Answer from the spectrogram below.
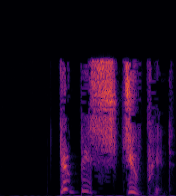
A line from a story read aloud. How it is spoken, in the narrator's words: snapped Aunt Petunia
